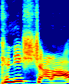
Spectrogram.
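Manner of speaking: mock curt, rude, high, snappish tone. Retelling a caller snapping at her husband: imitating a rude snap. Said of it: "that's the way she talks".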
